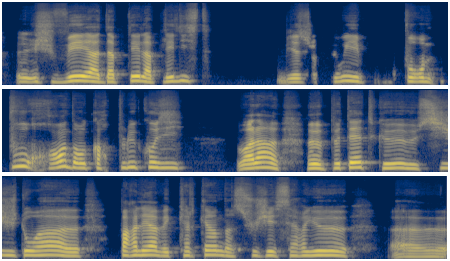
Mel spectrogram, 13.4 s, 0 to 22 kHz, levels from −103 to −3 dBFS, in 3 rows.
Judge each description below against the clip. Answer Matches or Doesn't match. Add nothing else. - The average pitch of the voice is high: Matches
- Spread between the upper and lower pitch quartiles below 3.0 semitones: Doesn't match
